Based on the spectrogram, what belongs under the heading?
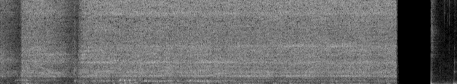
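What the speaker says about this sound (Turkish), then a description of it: "Bunları güzelce çırpacağım." Three eggs and a cup of sugar are whipped to a froth for an apple roll cake, a loud, continuous electric mixer whir that runs steadily and then cuts off abruptly.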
